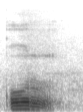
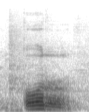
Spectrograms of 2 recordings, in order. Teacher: Ra sukun setelah dhammah dibaca tafkhim.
